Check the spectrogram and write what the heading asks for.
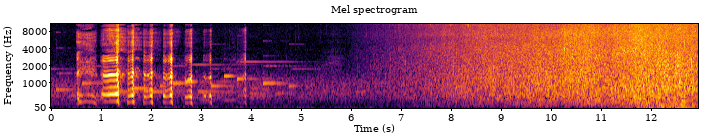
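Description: A few bright chime-like musical notes ring out, then fade into a broad rushing surf of giant ocean waves that swells steadily louder, rolling in and breaking on a beach.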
